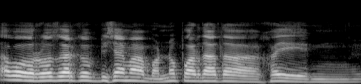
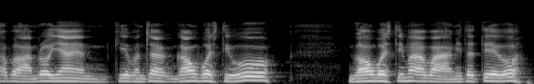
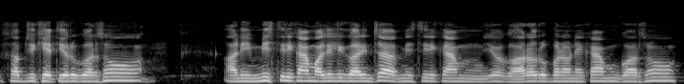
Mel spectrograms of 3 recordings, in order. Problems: constant background noise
